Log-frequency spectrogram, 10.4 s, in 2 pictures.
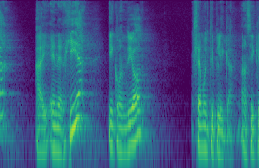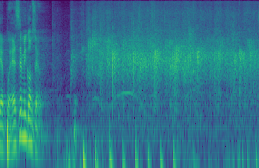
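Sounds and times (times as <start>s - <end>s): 
speech: 0.8s - 3.0s, 3.8s - 7.0s
audience applause: 6.5s - 10.3s.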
